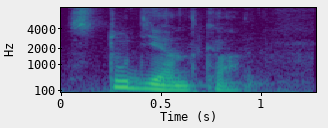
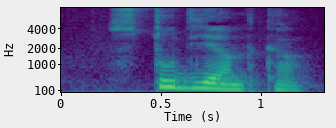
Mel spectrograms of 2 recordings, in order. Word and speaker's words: студентка: Donc comme tout à l'heure, le U ne change pas et le A en finale va se prononcer presque comme un petit E. Это студентка. Studientka. Еще раз. Studientka.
